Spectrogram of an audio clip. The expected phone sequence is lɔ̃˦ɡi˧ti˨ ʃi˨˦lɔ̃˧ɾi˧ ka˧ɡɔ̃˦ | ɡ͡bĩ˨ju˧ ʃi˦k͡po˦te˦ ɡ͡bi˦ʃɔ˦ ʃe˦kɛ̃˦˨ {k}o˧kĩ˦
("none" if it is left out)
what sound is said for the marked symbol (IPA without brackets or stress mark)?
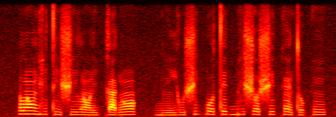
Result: t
